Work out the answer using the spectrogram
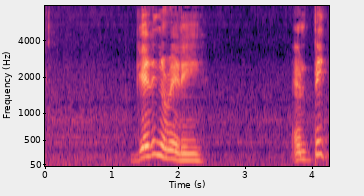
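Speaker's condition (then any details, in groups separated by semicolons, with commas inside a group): Cerebral palsy; legs affected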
